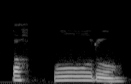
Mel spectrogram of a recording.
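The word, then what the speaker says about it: طهور: Atto, ini polanya fa'ulun. Ini sighat mubalaghah nih. Fa'ulun seperti ghafurun. Berarti bacanya gimana? Watuhuru. Watuhuru. Tahuru. Tohuru.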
